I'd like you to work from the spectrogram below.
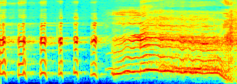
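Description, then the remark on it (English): A person imitates a horse whinny: a quick burst of about six stuttering vocal pulses, then a long, loud, wavering high tone that slides down and cuts off. “Is that a horse?”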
